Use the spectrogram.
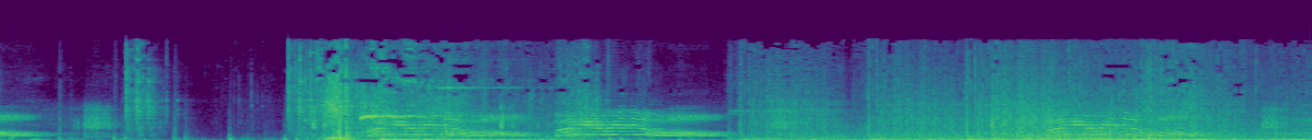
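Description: Bomb blasts in a multiplayer video game, heavy booming bursts with rattling debris and layered game effects, loud and close, while players talk over the chaos.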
